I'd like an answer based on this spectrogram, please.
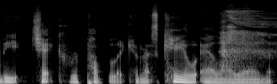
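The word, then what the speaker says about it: Kolín: at Kolin in the Czech Republic, and that's Kolin, not. Yeah, you have to spell that out.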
